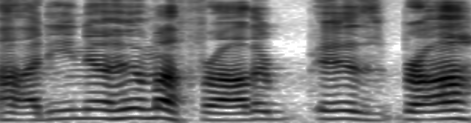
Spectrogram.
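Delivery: put-on surfer-bro voice. Joking with a friend about how they sound to others, surfer dude voice. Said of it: "I sound totally like".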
